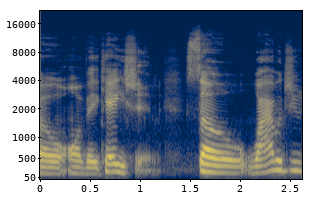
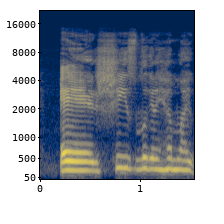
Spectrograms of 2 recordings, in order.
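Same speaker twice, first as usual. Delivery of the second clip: normal talking voice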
